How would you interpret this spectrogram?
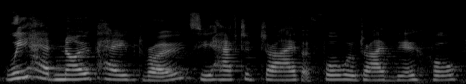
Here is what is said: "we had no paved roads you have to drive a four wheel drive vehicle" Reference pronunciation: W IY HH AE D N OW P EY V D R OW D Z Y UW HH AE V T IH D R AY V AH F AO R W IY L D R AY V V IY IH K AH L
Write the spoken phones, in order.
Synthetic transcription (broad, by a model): W IY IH D N OW P EY V D R OW D Z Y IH HH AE F T IH D R AY V AH F AO R W IY L D R AY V V IY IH K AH L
